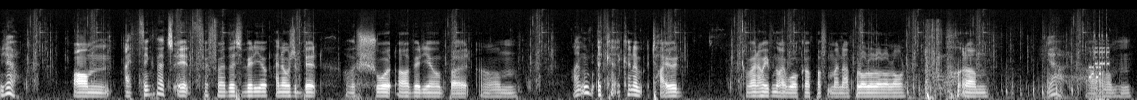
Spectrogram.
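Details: Male who stutters in nearly every sentence, with onset around second or third grade and severity varying over the year; stuttering.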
